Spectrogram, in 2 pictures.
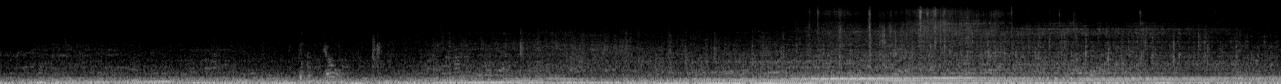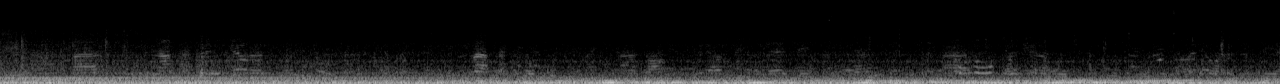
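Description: H7 and H7-plus class rally cars race laps on a minirally track, giving a continuous low engine rumble with one car passing more prominently partway through, all under a loudspeaker announcer's voice.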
